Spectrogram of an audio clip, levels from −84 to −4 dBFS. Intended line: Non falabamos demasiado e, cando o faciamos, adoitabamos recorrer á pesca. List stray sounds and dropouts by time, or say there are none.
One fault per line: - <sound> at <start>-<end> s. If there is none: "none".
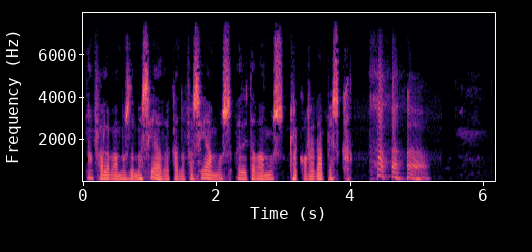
- laugh at 4.3-5.2 s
